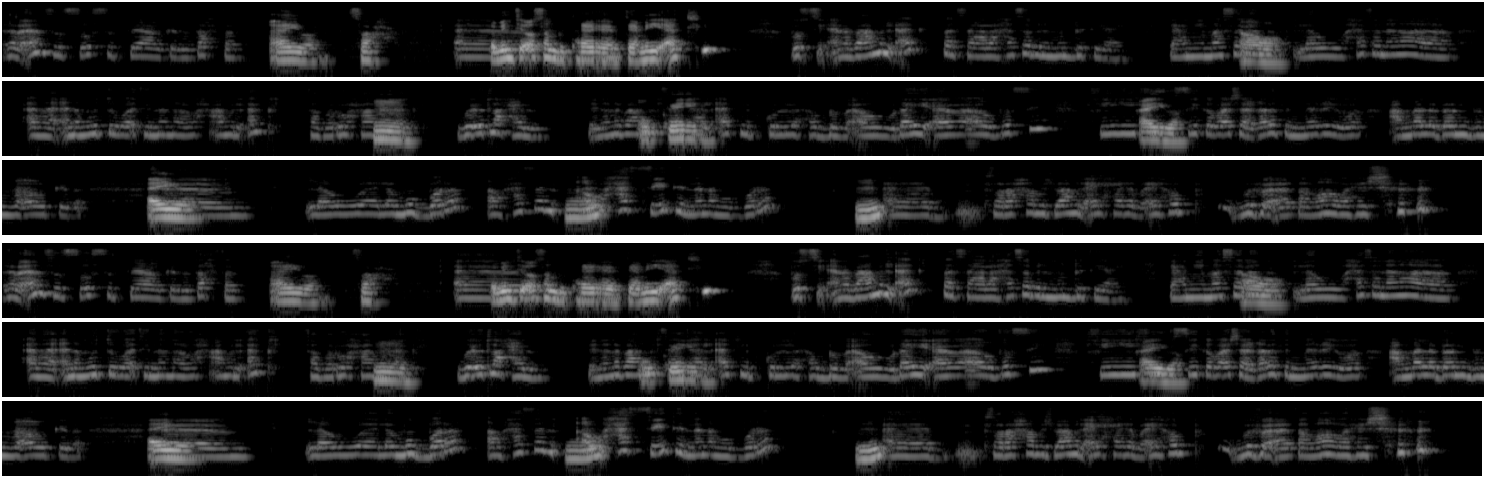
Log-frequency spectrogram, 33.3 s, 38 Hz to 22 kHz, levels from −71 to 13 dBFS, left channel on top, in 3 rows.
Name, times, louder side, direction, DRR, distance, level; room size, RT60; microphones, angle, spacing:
voice 1, 0.0-1.8 3.4-4.0 5.9-14.2 14.5-15.2 15.5-24.1 24.5-28.0 28.8-32.9, right 2 dB, 25° right, 0.8 m, -40 dB
voice 2, 2.0-2.4 2.7-2.9 3.7-5.3 9.3-9.6 13.9-14.2 15.9-16.3 19.6-20.0 23.3-23.7 26.5-26.7 28.6-28.8, left 1 dB, 80° left, 0.7 m, -27 dB
2.7 x 2.6 x 3.2 m
head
